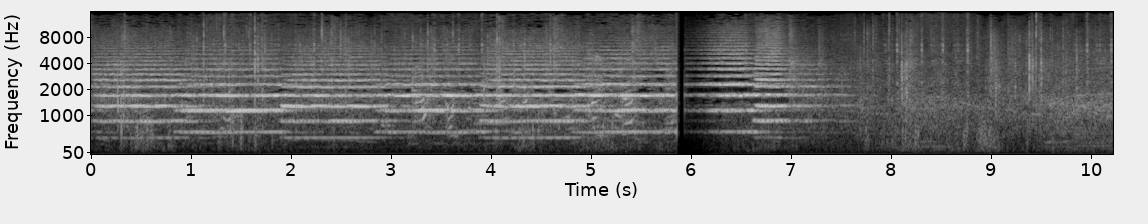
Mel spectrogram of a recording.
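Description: Emergency vehicle two-tone siren, stepping between a low and a high note about once a second. It cuts off abruptly about six seconds in, returns briefly, then fades into a quieter noisy background.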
